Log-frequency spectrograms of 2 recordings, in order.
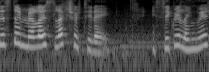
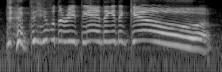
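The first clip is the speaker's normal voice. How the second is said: sing-song thanks; 5 semitones higher than usual. Real, not acted. Thanking a viewer on stream.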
